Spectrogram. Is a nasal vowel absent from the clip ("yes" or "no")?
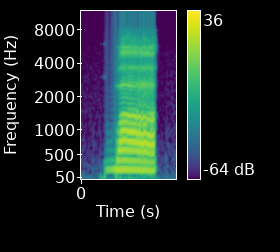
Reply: yes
